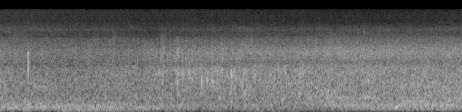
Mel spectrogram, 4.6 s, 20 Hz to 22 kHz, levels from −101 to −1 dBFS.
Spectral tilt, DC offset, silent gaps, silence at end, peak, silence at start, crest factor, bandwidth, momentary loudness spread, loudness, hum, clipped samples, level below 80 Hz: -3.5 dB/octave; under 0.1%; none; 0 s; -8 dBFS; 0 s; 24 dB; 15.5 kHz; 5 LU; -31 LUFS; none; under 0.1%; -62 dBFS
